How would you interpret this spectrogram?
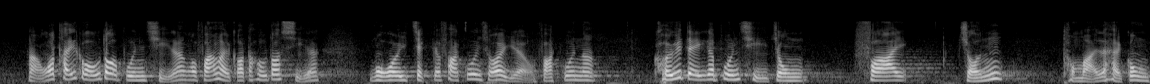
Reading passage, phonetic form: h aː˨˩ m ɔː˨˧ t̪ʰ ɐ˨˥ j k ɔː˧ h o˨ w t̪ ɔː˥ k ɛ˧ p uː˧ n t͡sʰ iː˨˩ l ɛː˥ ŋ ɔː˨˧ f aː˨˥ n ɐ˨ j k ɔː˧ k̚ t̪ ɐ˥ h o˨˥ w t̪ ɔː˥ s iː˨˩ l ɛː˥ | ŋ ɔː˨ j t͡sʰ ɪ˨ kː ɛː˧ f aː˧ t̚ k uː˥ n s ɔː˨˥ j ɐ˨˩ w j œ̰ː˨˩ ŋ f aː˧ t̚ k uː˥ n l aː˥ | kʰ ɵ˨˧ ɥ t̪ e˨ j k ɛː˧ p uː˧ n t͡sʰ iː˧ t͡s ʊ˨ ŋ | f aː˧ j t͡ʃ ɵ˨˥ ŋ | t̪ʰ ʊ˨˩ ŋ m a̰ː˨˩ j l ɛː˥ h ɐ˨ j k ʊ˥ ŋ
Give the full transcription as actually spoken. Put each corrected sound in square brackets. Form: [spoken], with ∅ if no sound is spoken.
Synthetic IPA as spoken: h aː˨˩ [ŋ] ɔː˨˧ t̪ʰ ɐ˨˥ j k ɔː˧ h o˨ w t̪ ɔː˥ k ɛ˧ p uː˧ n t͡sʰ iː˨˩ l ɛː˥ ŋ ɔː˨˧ f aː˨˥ n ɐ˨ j k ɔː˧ k̚ t̪ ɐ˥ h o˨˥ w t̪ ɔː˥ s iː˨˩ l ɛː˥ | ŋ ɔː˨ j [t͡s] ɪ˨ kː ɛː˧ f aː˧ t̚ k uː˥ n s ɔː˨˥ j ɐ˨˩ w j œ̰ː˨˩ ŋ f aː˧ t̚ k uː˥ n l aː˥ | kʰ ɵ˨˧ ɥ t̪ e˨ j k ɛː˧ p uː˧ n t͡sʰ [iː˨˩] t͡s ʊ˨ ŋ | f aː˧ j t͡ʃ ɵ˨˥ [n] | t̪ʰ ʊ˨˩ ŋ m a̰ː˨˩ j l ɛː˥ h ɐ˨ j k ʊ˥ ŋ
